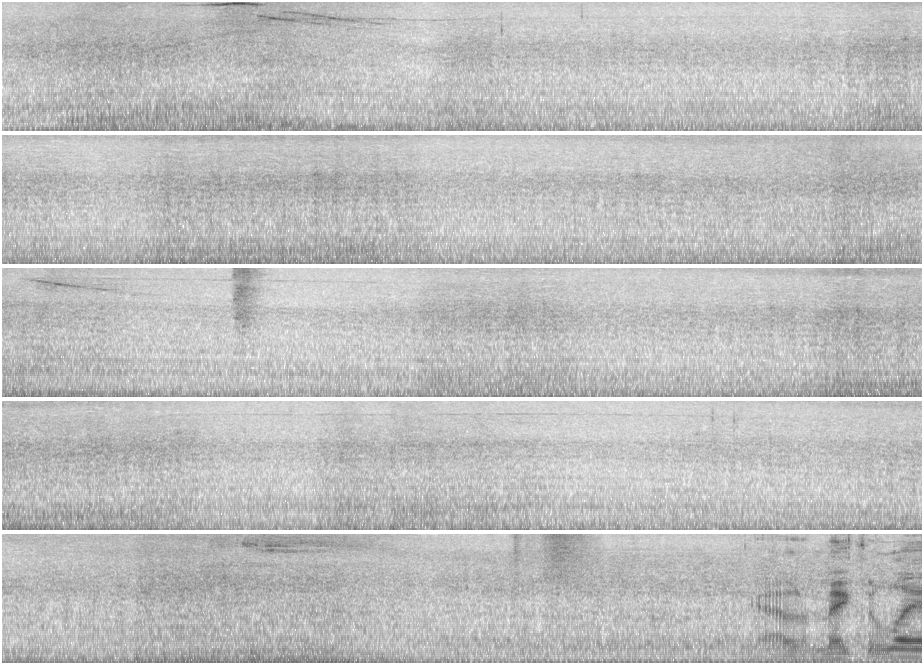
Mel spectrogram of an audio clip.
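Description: A truck's diesel engine rumbles steadily at low speed.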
